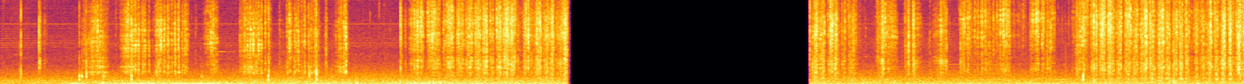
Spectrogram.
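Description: Sticks scrape and crackle close by.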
